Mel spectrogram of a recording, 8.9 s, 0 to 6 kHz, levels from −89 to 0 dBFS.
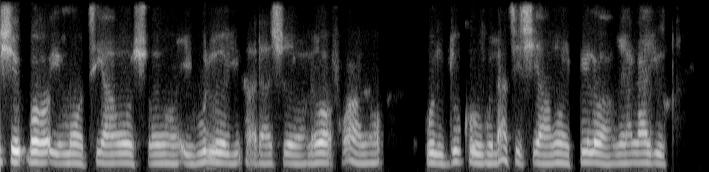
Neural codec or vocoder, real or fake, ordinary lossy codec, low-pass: codec, 16 kHz, 0.8 kbps, ZipCodec; fake; Opus, 16 kbps; 5.4 kHz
